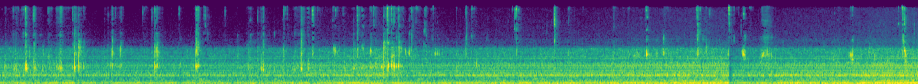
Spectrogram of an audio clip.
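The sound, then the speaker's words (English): Close chewing of Reese's peanut butter candy, with many small wet, sticky clicks and squishes running steadily over a constant low hum, with no talk. “Reese's now. That's awesome. What? I'm eating my Reese's. It's awesome. Mmm, yum yum.”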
